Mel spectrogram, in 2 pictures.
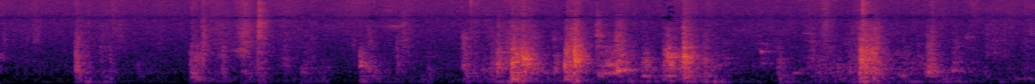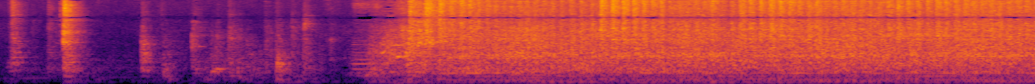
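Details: McCulloch Briggs & Stratton lawn mower, bought as a non-runner, after servicing including cleaned, oiled air filter: a few pull-start attempts, then it catches and settles into a steady, even run with no misses or knocks, healthy.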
